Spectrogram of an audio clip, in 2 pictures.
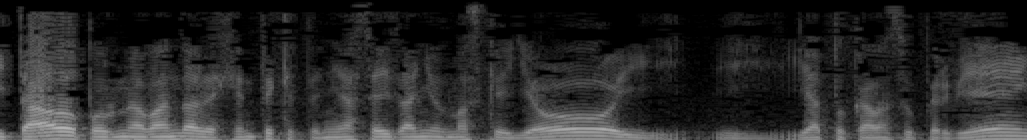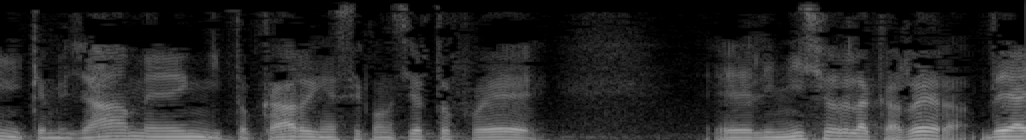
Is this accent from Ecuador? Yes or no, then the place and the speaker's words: yes; Latacunga, Cotopaxi, Ecuador; fue como músico invitado de una banda de rock clásico en mi ciudad, en La Tacunga, yo soy de La Tacunga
